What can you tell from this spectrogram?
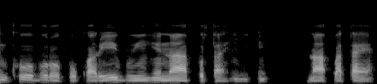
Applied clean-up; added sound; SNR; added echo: neural mask model Resemble Enhance denoiser.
